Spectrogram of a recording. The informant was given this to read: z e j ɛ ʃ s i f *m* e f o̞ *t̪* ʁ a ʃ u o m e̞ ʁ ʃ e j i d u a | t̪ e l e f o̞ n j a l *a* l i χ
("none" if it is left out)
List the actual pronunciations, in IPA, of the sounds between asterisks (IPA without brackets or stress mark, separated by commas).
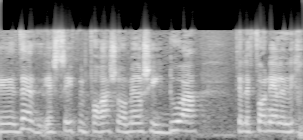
m, none, e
